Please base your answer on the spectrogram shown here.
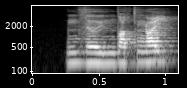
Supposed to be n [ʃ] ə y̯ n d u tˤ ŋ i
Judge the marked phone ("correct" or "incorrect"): incorrect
